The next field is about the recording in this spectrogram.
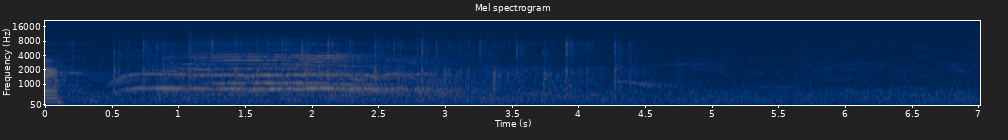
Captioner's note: applause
